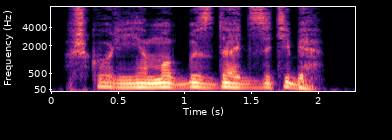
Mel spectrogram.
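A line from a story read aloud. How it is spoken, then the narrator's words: Whisper. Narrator (Russian): прошептал Артур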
